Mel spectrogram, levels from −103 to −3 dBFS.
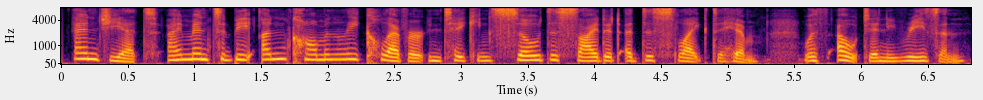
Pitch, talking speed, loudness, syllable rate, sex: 220 Hz, 165 wpm, -17 LUFS, 5.0 syllables/s, female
